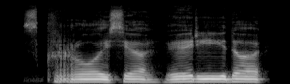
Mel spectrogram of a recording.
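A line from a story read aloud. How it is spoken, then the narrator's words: Hiss. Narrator (Russian): прошипел Фил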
